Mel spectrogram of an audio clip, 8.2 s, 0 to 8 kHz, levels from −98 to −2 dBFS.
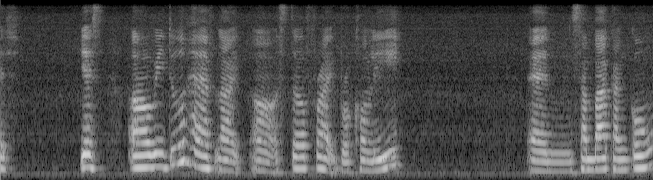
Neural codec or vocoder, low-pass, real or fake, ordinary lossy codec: none; 7.2 kHz; real; none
